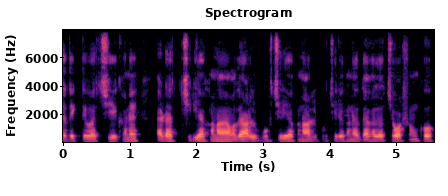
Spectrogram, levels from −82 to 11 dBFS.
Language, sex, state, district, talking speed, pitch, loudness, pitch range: Bengali, male, West Bengal, Kolkata, 150 wpm, 110 Hz, -19 LUFS, 110-115 Hz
